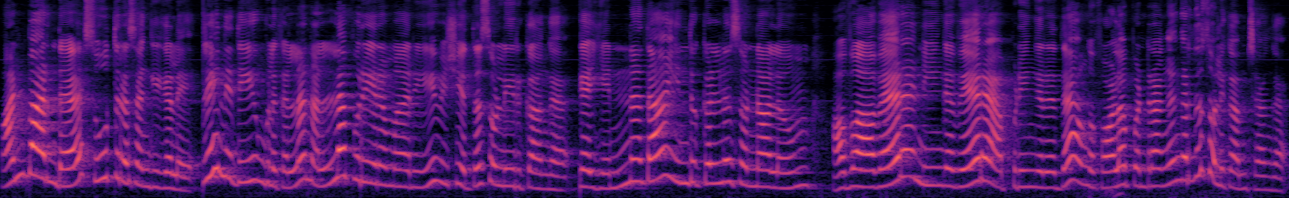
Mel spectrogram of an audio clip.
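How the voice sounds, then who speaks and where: A woman's voice: high-pitched, lively intonation, moderate pace. A woman giving an opinion monologue to camera as a political commentator, sarcastic and full of rhetorical questions.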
